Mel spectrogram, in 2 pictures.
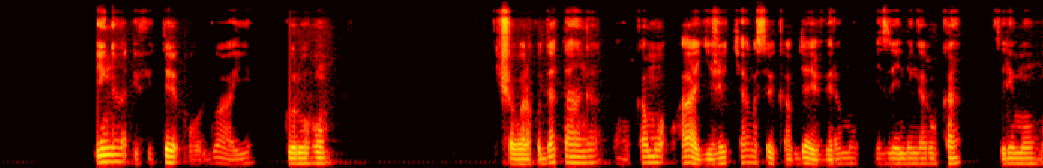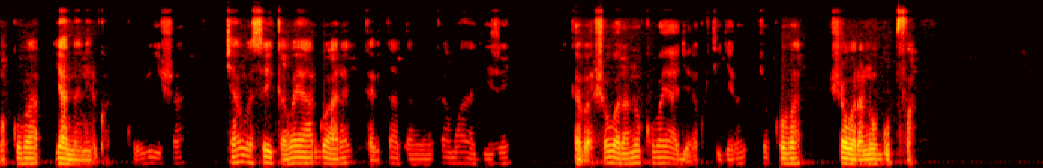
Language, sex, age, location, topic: Kinyarwanda, male, 25-35, Huye, agriculture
